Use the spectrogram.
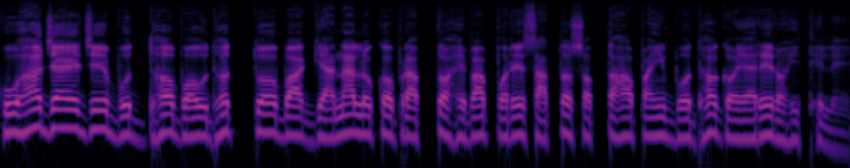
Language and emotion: Odia, neutral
